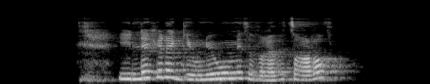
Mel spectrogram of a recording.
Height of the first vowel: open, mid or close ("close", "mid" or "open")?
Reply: mid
